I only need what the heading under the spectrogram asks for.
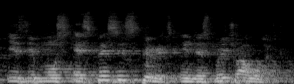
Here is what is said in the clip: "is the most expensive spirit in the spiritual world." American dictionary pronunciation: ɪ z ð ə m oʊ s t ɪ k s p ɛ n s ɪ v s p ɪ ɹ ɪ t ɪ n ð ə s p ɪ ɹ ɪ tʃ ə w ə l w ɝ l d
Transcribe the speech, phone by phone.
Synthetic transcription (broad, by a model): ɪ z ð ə m oʊ s t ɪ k s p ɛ s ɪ s p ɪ ɹ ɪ t ɪ n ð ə s p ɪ ɹ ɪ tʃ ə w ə l w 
